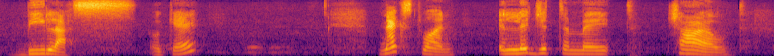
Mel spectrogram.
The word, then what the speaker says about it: bilas: careful with this one you have to pronounce the letter S at the end because if you mispronounce it nearer to letter T it is actually it actually means the private part of a woman okay so make sure you pronounce the letter s it should be bilas okay next one illegitimate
